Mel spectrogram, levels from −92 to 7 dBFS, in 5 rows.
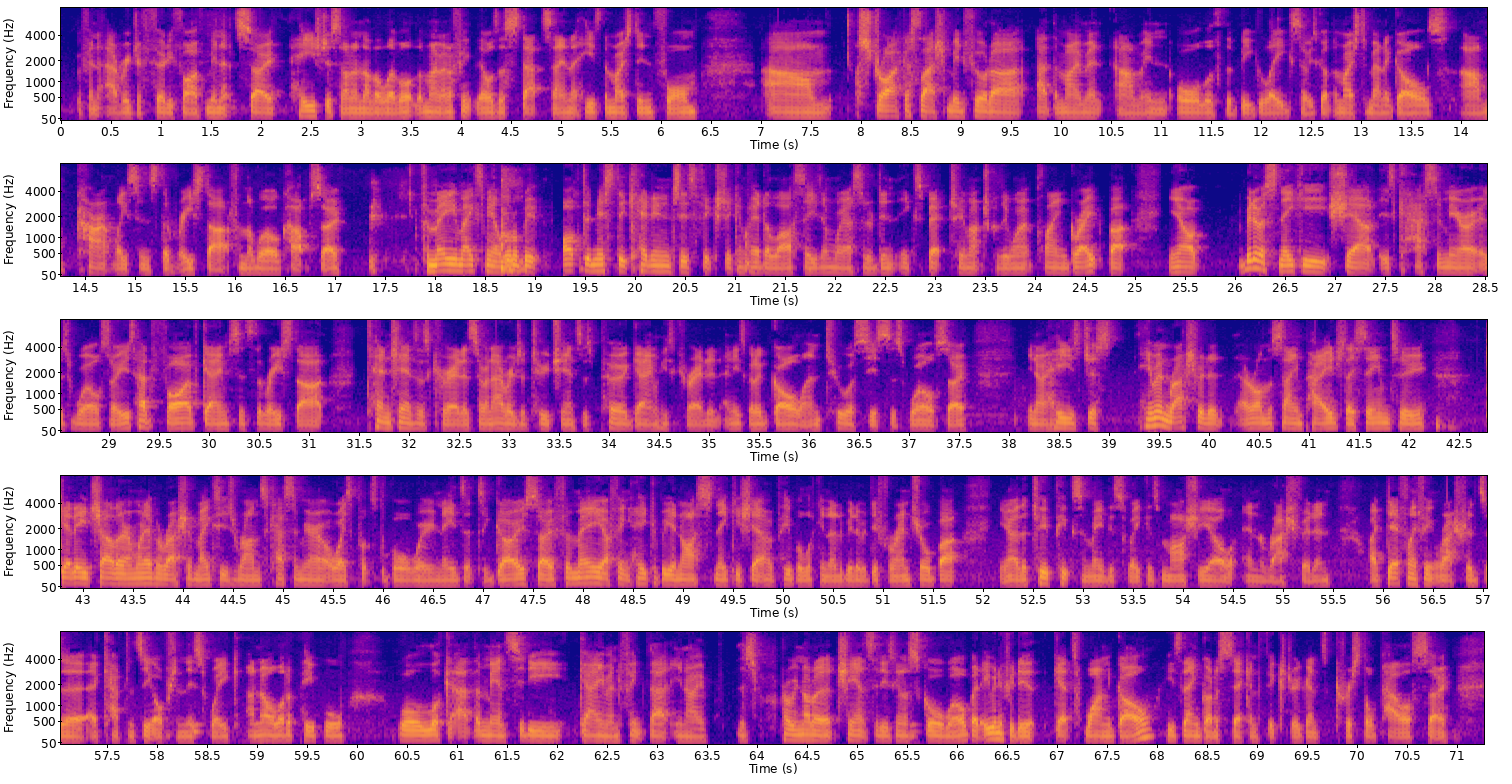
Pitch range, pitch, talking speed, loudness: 80-95 Hz, 90 Hz, 220 wpm, -21 LUFS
